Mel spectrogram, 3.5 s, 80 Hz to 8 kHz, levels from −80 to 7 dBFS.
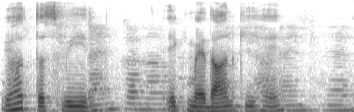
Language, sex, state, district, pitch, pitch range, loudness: Hindi, male, Bihar, Patna, 130 Hz, 115-140 Hz, -21 LUFS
